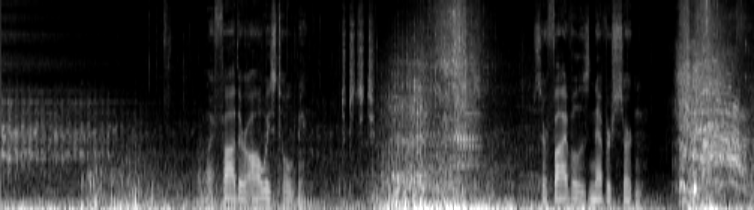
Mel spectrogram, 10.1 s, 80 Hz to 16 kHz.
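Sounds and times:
low rumble: 0.0s - 9.0s.

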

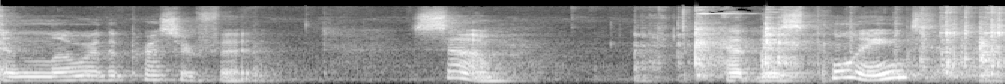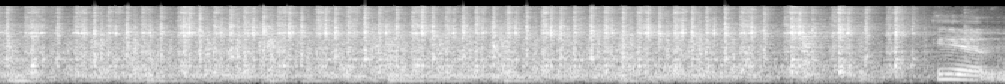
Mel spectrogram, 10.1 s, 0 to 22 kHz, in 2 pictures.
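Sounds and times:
treadle sewing machine clattering: 4.5s - 9.7s.

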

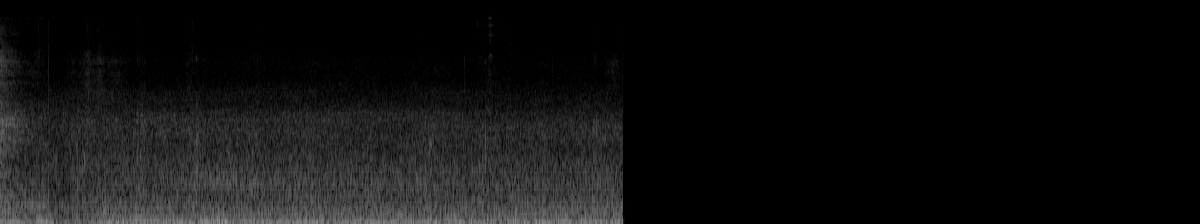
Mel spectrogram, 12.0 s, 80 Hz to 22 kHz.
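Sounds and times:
traffic hum: 0.0s - 6.2s
wind on microphone: 0.0s - 6.2s.

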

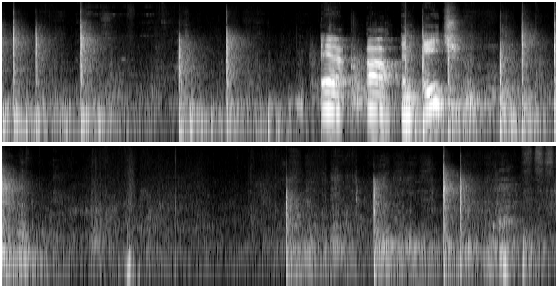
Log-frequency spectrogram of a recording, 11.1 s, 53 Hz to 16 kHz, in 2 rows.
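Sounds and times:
chalk tapping on blackboard: 0.0s - 1.2s, 1.8s - 2.6s, 4.0s - 5.9s, 8.3s - 11.0s
chalk scraping: 8.4s - 11.0s.

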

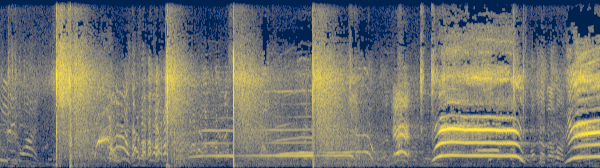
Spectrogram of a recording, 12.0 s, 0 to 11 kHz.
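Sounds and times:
fireworks bangs: 1.1s - 9.5s.

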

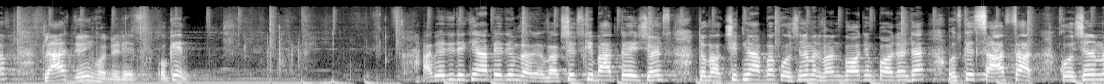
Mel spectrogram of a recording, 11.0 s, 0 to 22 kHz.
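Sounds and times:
pages being flipped: 1.2s - 4.0s.

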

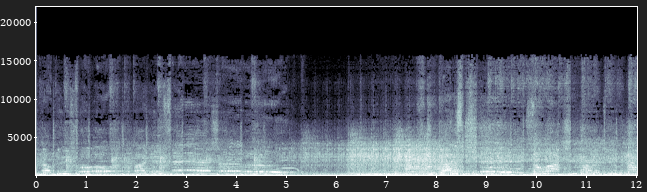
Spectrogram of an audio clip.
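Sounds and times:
live pop-rock band: 0.0s - 12.0s
person singing: 7.7s - 12.0s.

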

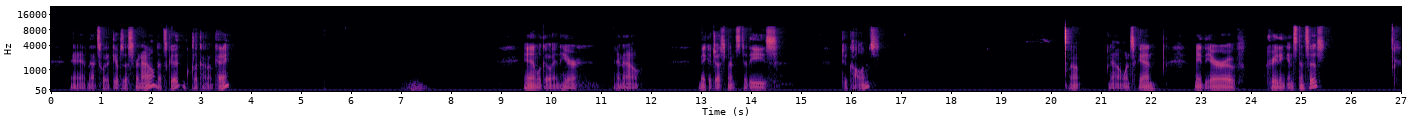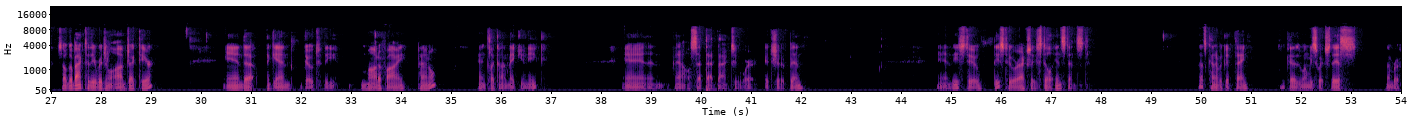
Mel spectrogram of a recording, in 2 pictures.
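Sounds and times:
man speaking: 0.4s - 3.6s, 9.5s - 10.6s, 11.3s - 11.8s, 13.0s - 14.6s, 15.8s - 16.6s, 20.3s - 22.2s, 22.9s - 25.6s, 27.2s - 29.1s, 30.5s - 34.7s, 35.6s - 36.8s, 38.5s - 42.1s, 44.8s - 47.8s, 50.0s - 51.0s, 51.6s - 54.0s.

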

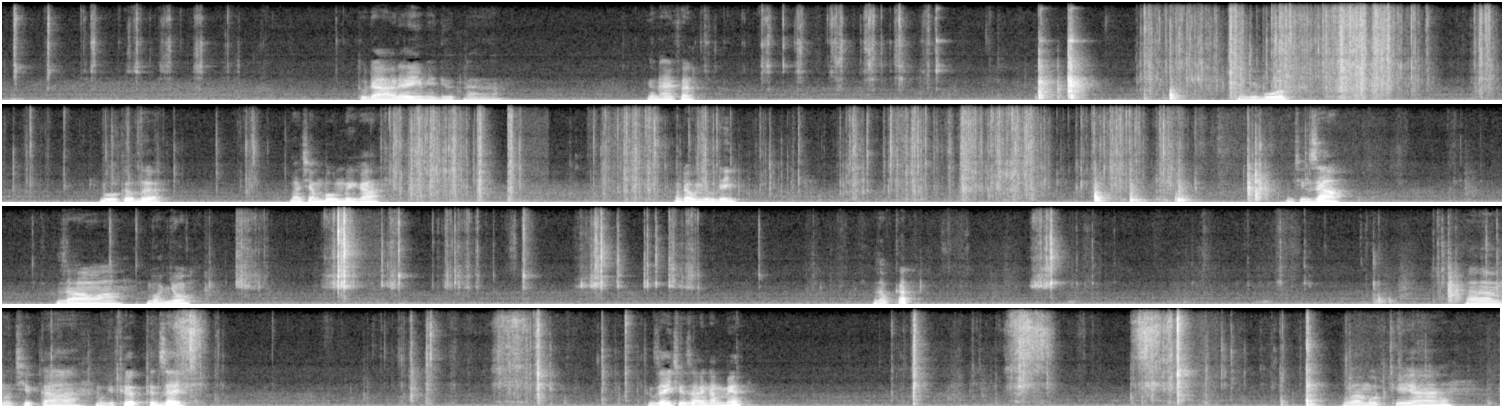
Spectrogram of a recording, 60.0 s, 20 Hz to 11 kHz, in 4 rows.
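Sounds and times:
wrench screw scraping and clicking: 0.4s - 2.4s, 7.0s - 9.5s.

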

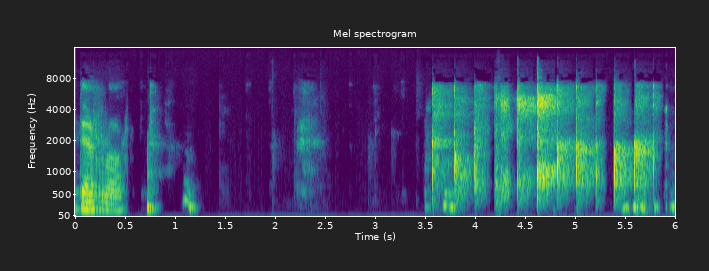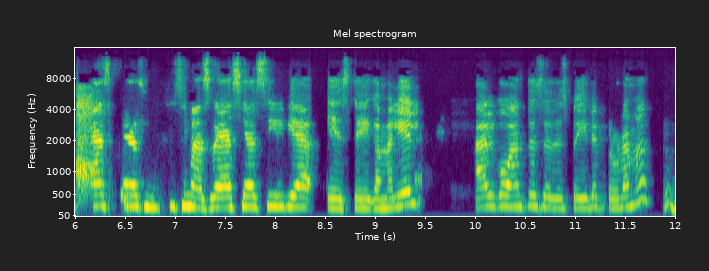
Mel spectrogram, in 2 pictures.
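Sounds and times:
people clapping: 3.4s - 6.4s.

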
